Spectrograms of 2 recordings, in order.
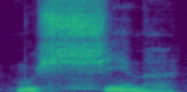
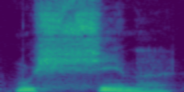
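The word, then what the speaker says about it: мужчина: head but anyway uh the zh cha there is pronounced sha mushina mushina right the word for what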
